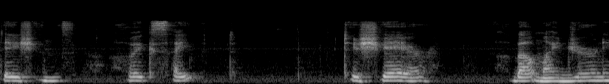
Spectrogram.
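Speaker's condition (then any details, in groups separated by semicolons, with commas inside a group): ALS; struggles to breathe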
